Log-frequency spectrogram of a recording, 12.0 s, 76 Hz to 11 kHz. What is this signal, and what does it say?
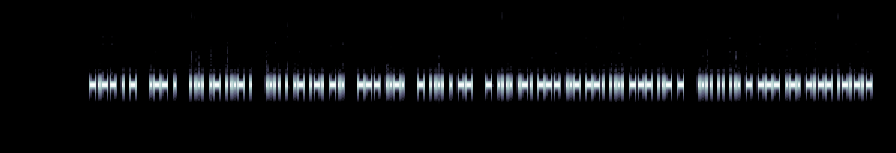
Morse code, heard as a keyed tone, about 46 wpm, 690 Hz. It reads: YET WE HAVE HEARD OF THEM THROUGHOUT HISTORY.
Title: Sentences from Top 1000 Words - Review Part 5 - 45wpm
